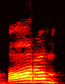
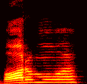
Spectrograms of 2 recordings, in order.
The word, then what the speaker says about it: Baltimore: Uh, Baltimore, You gotta say like Baltimore. Baltimore. So if you're not from Baltimore, you say it like Baltimore.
